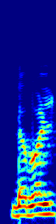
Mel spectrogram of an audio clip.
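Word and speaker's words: double: अर्थात ओ और यू साथ में है लेकिन उच्चारण आपको यू का करना है। ओ का नहीं करना है।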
